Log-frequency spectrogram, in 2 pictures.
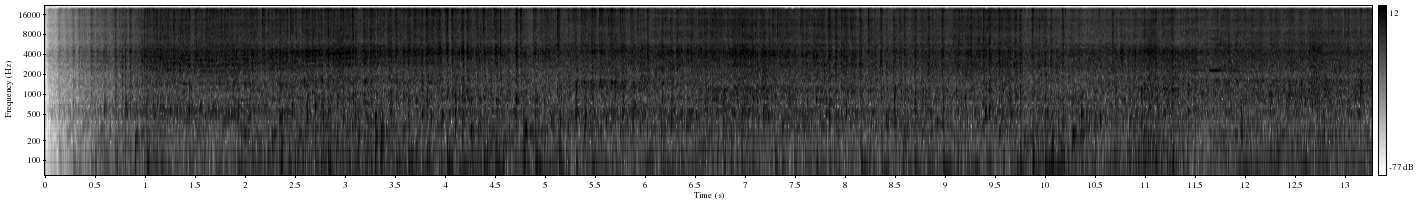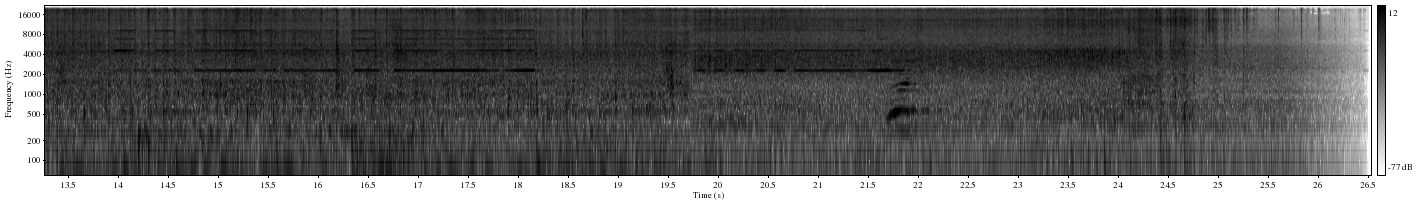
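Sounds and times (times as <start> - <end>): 
concrete being poured: 0.1 - 26.1.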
